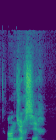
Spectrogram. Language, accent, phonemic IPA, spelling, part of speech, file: French, France, /ɑ̃.dyʁ.siʁ/, endurcir, verb, LL-Q150 (fra)-endurcir.wav
- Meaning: 1. to harden (make harder) 2. to harden, inure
